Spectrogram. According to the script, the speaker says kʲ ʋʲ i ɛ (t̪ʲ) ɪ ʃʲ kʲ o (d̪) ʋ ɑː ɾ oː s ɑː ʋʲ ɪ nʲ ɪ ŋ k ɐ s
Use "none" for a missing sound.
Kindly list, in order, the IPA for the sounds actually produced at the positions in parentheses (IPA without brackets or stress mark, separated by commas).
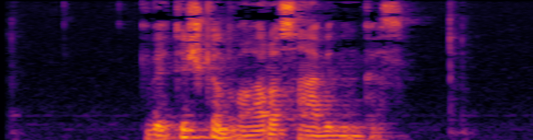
t̪ʲ, d̪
